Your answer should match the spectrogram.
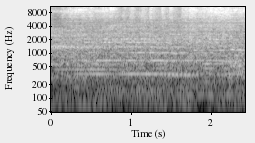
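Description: Stadium ambience with music played over the public-address system: a single pitched note held for over a second above a steady crowd-and-arena noise.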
